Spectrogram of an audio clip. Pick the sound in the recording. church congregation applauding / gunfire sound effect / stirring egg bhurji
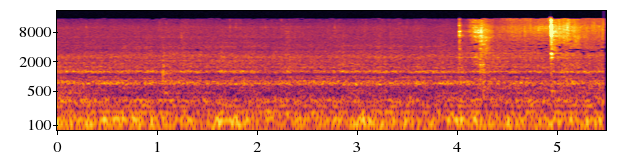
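stirring egg bhurji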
